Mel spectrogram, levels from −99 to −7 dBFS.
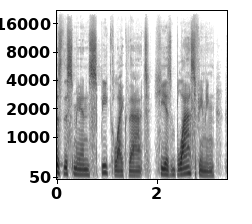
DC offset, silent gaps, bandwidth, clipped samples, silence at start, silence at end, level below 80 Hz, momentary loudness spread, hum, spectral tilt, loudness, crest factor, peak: under 0.1%; none; 20 kHz; under 0.1%; 0 s; 0.15 s; -68 dBFS; 9 LU; none; -4 dB/octave; -29 LUFS; 20 dB; -8 dBFS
